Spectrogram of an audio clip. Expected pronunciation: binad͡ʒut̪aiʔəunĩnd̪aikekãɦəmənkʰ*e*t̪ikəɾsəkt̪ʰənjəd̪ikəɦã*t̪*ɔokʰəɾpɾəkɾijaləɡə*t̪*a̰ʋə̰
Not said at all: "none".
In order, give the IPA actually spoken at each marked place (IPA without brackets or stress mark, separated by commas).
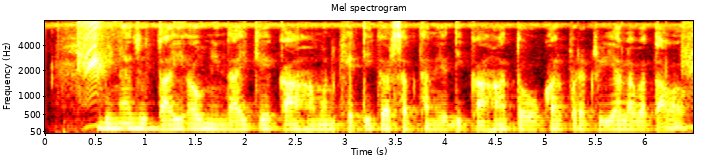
e, t̪, t̪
